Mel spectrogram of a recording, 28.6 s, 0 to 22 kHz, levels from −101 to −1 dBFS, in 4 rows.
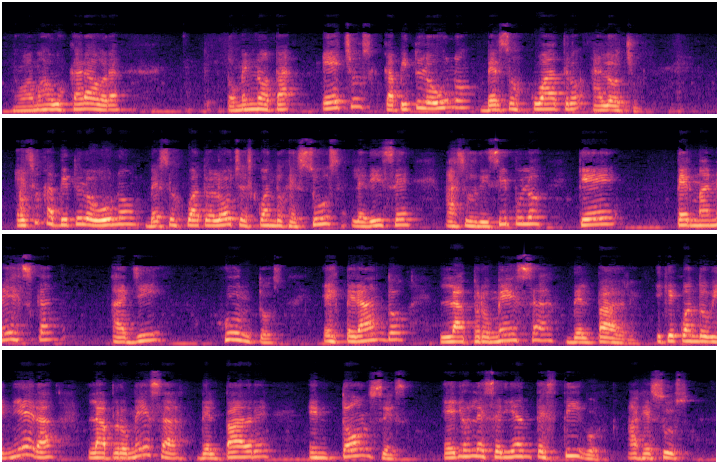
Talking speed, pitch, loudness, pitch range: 110 wpm, 175 Hz, -20 LUFS, 145-200 Hz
